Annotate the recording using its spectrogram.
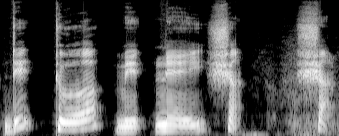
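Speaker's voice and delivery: "Determination" very slowly, di - tuh - mi - nay - shun; syllable by syllable. Shown as a demonstration. Teacher checks with class what it is, "determination" split into slow syllables. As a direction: break "determination" into drawn-out syllables with gaps. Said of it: "क्या है ये?".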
